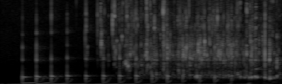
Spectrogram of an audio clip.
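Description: Liquid glugs rhythmically from a screw-top bottle as it's poured, a quick series of about a dozen hollow gulping pulses, settling into a splashy trickle at the end.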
